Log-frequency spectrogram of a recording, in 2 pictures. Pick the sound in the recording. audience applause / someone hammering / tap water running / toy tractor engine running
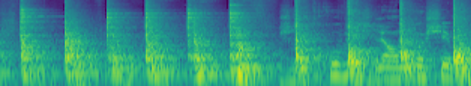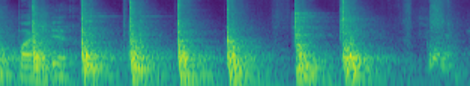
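someone hammering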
